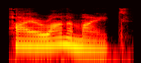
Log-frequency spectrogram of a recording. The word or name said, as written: hieronymite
